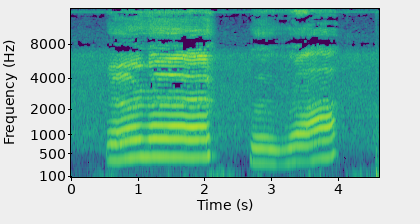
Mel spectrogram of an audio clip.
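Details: Cockatoo singing: two long, clear, harmonic-rich notes, the first held level for about one and a half seconds, the second starting lower and rising at its end, separated by a short pause.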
